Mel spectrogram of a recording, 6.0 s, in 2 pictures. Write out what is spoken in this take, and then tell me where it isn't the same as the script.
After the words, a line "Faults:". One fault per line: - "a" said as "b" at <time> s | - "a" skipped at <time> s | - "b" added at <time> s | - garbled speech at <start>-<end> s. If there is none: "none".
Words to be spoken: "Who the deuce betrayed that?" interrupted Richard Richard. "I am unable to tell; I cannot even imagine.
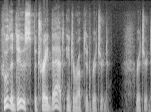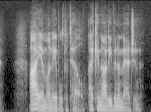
"Who the deuce betrayed that?" interrupted Richard Richard. "I am unable to tell; I cannot even imagine.
Faults:
none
